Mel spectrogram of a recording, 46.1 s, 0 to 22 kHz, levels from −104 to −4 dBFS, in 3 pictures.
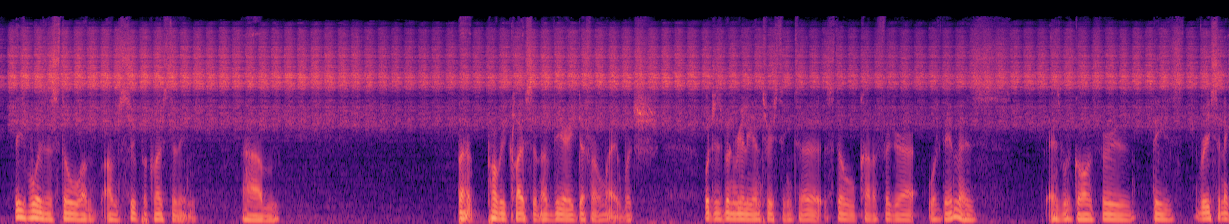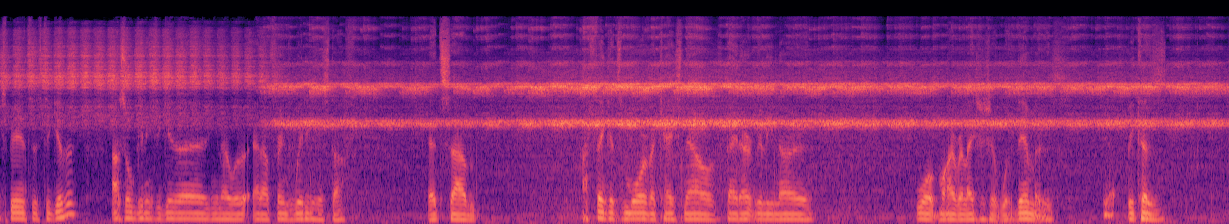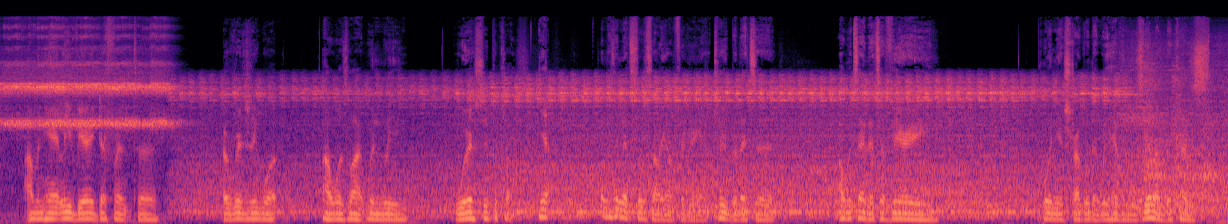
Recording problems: animal sounds; very loud; throughout; 3 dB above the speech

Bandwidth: 16 kHz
